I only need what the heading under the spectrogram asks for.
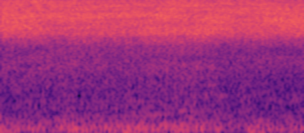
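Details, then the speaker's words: Rain Bird irrigation system spring start-up: a steady high hiss as trapped air escapes a sprinkler head while the lines fill, which is normal before the heads pop up. "there's a sprinkler head down there that's the air getting out there we go"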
